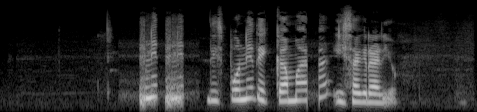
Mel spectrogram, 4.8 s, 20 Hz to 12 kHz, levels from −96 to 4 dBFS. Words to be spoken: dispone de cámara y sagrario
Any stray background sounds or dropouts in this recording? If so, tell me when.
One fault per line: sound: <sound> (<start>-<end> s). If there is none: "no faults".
sound: laugh (1.4-1.8 s)
sound: dropout (3.1-3.2 s)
